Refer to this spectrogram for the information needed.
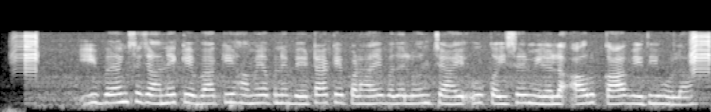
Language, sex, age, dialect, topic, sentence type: Bhojpuri, male, 18-24, Western, banking, question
